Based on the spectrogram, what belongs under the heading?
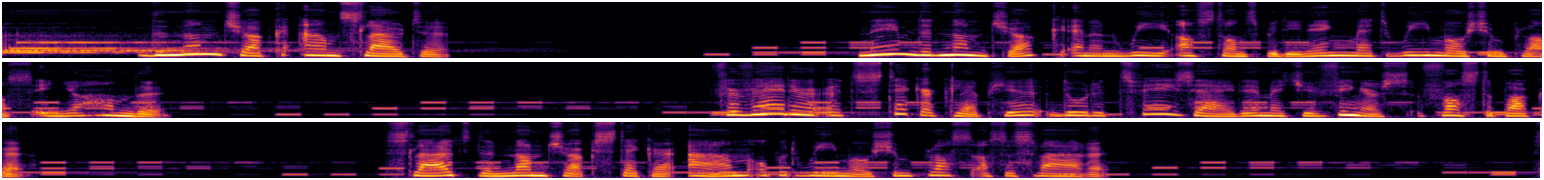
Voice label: Connecting the Nunchuk (Dutch); Skyward Sword Original Soundtrack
